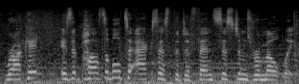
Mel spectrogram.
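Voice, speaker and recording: A woman's voice: on the high side, quick pace, lightly acted. A woman playing a serious, practical space warrior in a video game, direct and businesslike. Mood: urgent. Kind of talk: animated video game character acting. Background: loud music.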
